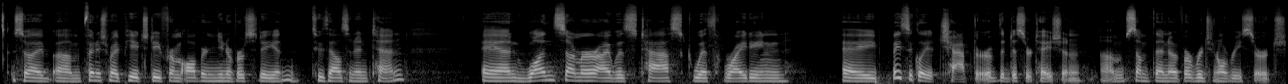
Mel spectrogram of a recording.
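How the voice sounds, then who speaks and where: In a very clean recording with a silent background, a woman with an American accent speaks at a moderate pace in a very deep, low pitch, keeping her intonation fairly even and her loudness very even. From Maryland, near Pennsylvania border. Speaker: historian and author. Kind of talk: interview.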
